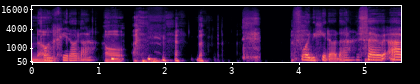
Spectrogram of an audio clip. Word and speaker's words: Fuengirola: will be amazing to hear you pronounce. Oh It's no. Fuengirola.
